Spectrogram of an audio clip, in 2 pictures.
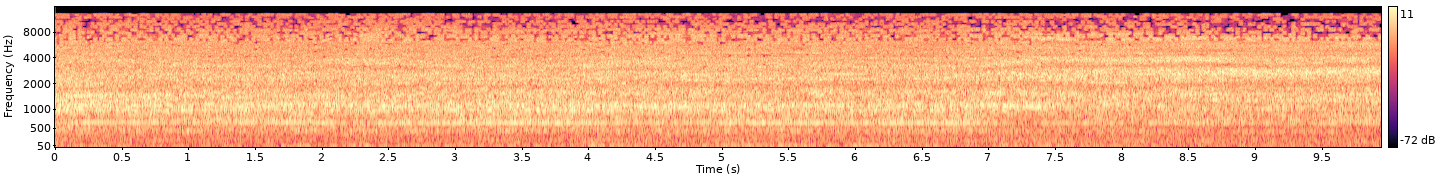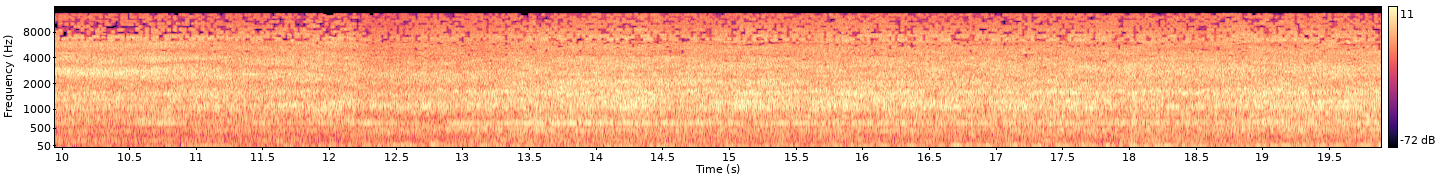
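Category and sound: household object, hair dryer blowing hair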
